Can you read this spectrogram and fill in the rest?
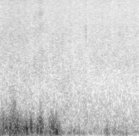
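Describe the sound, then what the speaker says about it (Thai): Wind gusts across rice fields and blusters into the microphone in low rumbling surges that ease off after about a second, leaving a softer steady rush. Nobody speaks. "ลมพัดเข้าพี่น้องเอ้ย"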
